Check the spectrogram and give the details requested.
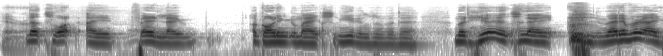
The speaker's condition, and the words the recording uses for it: Cleft palate. So people really try harder to understand what I'm trying to talk.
